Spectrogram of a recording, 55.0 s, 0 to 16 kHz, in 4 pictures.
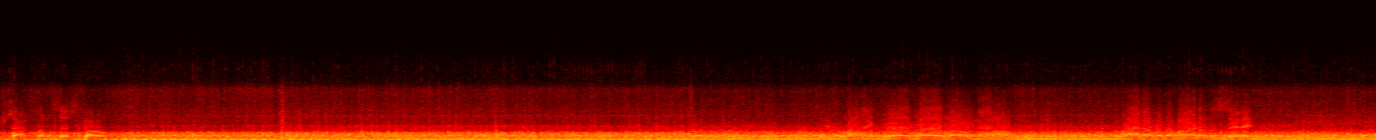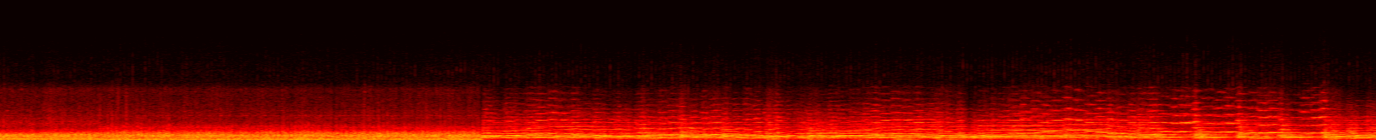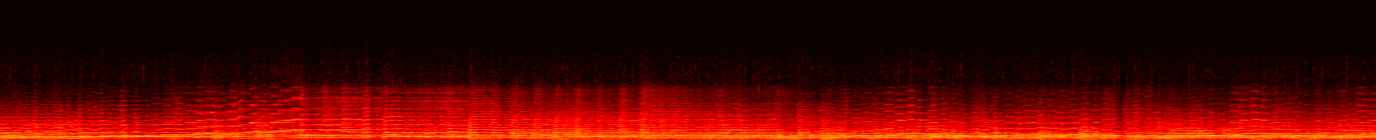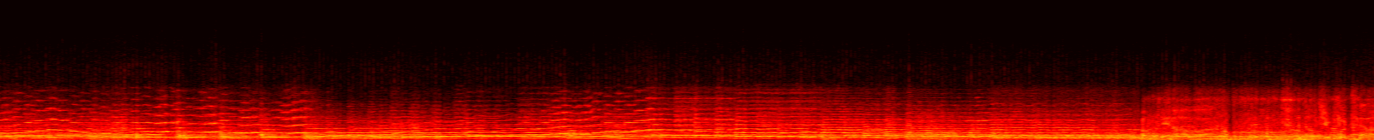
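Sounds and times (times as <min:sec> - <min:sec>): engine and propeller drone: 0:00.0 - 0:55.0
orchestral music with violins: 0:18.6 - 0:54.8.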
